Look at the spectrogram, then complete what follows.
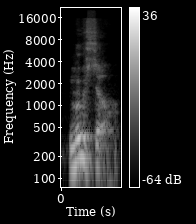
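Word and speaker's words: Musso: where are we Luigi muso is that correct pronouncing how's it spelled h m SSO M like Milan yeah M muso muso okay so Luigi muso uh who who was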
